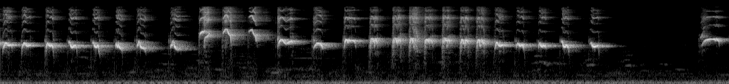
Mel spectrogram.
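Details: Lure song of a strongly singing greater green leafbird for birds that have gone quiet: quick strings of clear, dropping whistles, briefly rising into brighter, higher notes mid-phrase, then easing downward before a short silence and one final note.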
